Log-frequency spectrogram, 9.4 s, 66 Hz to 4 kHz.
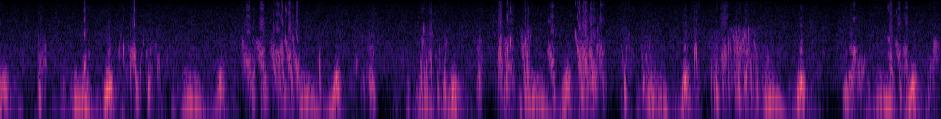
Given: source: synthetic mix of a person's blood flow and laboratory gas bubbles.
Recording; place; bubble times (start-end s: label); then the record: Doppler ultrasound of blood flow; precordium
0.36-0.47 s: bubbles
0.80-0.90 s: bubbles
1.17-1.61 s: bubbles
2.40-3.04 s: bubbles
3.17-3.23 s: bubbles
3.51-3.77 s: bubbles
4.18-4.49 s: bubbles
4.75-4.83 s: bubbles
4.96-5.16 s: bubbles
5.19-5.33 s: bubbles
5.47-5.56 s: bubbles
5.74-6.06 s: bubbles
6.21-6.29 s: bubbles
6.41-6.58 s: bubbles
6.91-7.00 s: bubbles
7.07-7.74 s: bubbles
8.42-8.65 s: bubbles
8.86-9.10 s: bubbles
9.27-9.40 s: bubbles
From the record:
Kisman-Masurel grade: 232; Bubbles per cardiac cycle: several, 3 to 8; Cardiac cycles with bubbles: 50 to 99%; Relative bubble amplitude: moderate (0.250 to 0.450); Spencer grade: 3 (all of the cardiac periods contain showers or single bubble signals, but not dominating or overriding the cardiac motion signals); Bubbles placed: only in the low amplitude regions of the cardiac cycle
